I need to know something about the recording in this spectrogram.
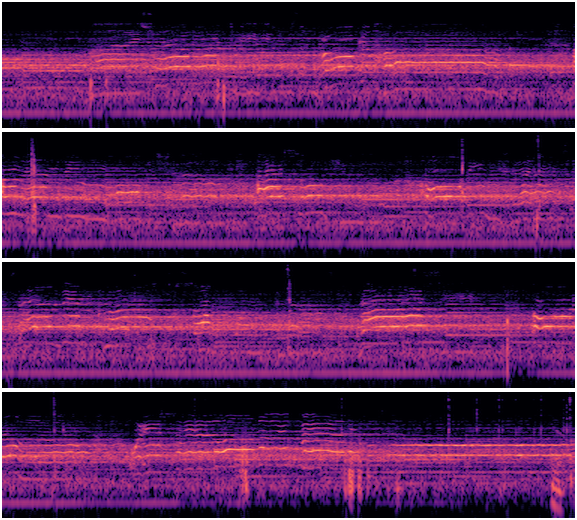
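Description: A recorded song with a sung melody, played back through a small computer speaker and picked up across the room, so it sounds thin with no deep bass.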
